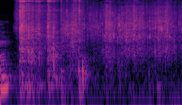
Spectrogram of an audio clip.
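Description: Plastic coin bag crinkling as it is handled and opened, starting suddenly just after the start and going on steadily.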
